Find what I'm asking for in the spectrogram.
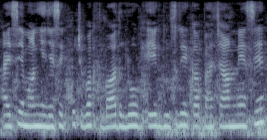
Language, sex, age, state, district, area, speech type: Urdu, female, 60+, Bihar, Khagaria, rural, spontaneous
